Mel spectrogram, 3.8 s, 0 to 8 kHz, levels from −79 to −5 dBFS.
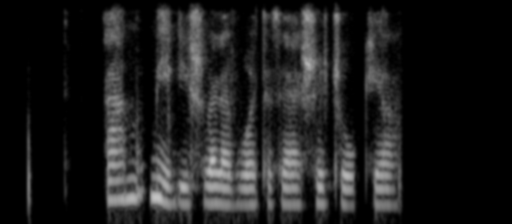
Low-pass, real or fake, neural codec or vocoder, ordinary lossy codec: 7.2 kHz; fake; vocoder, 44.1 kHz, 80 mel bands, Vocos; Opus, 16 kbps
